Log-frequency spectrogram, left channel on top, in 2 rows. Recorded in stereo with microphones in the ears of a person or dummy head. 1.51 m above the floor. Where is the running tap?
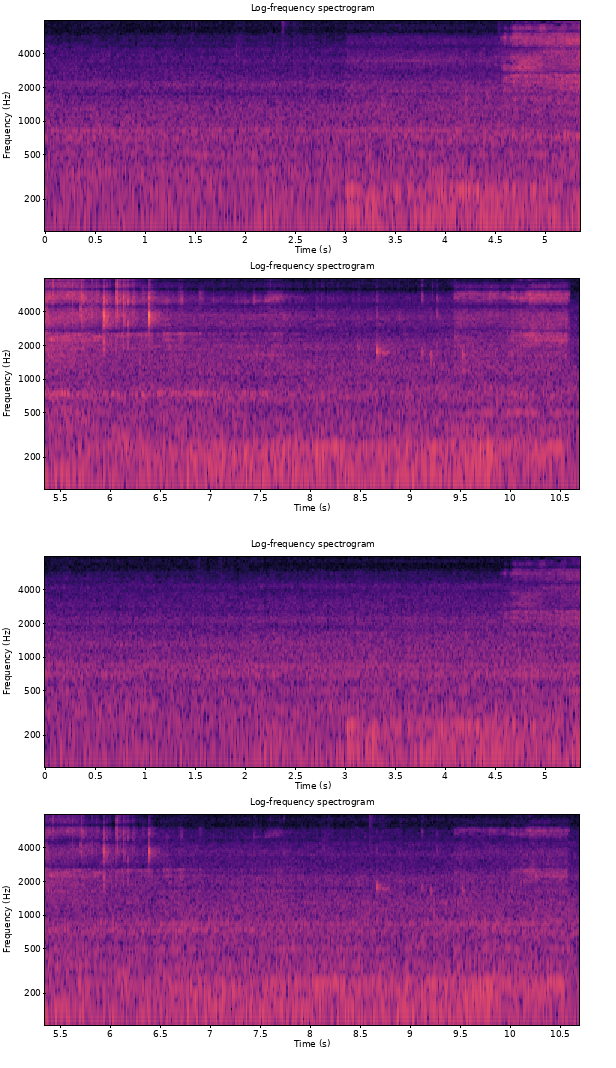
35° left (ahead or behind).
